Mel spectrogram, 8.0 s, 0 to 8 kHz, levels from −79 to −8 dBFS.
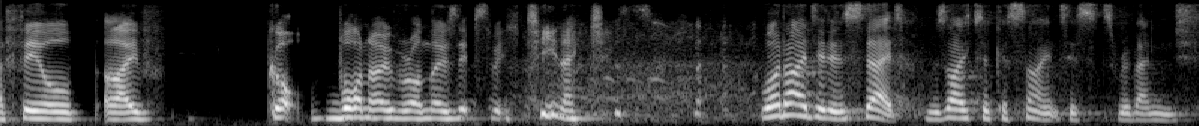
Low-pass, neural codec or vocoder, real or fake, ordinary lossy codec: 7.2 kHz; none; real; Opus, 32 kbps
